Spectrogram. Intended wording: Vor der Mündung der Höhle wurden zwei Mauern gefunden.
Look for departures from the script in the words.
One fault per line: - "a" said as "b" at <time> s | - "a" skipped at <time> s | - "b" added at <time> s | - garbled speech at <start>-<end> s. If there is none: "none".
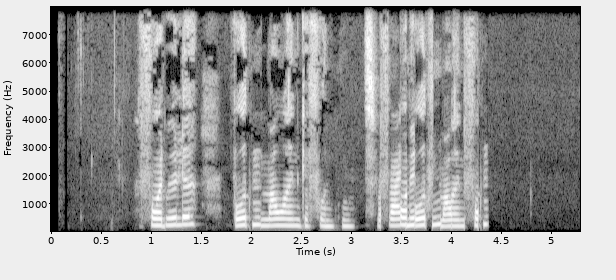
- "der Mündung der" skipped at 1.1 s
- "zwei" skipped at 2.1 s
- garbled speech at 3.1-4.4 s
